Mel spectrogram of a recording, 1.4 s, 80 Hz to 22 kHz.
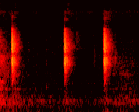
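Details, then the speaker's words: Marantz PM7200 amplifier after a previous repair, with no sound except on source direct. Other source selections click the relay, but the tape loop relay stays silent. The fault is suspected on the relay board, not confirmed. "so any source you can hear the relay clicking but one here this looks like a"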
